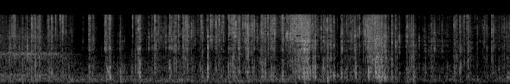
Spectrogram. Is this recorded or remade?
recorded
